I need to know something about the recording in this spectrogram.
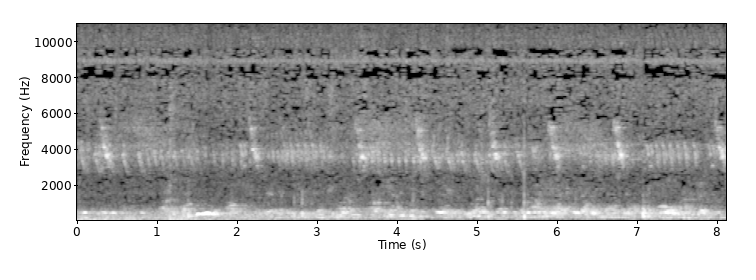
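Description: Birds chirping and cooing, with short chirps repeating throughout and lower calls, mixed with faint distant voices and a few light knocks.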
